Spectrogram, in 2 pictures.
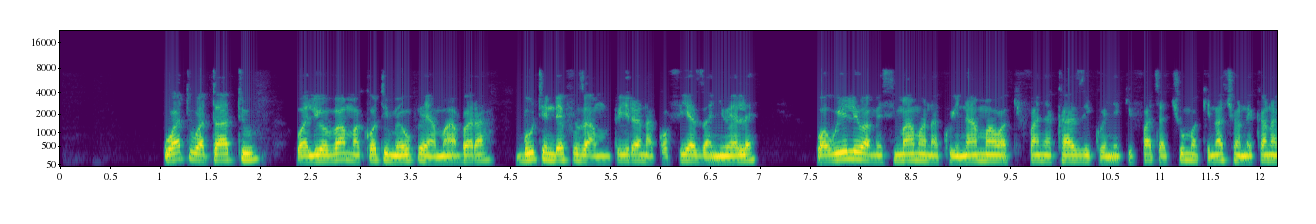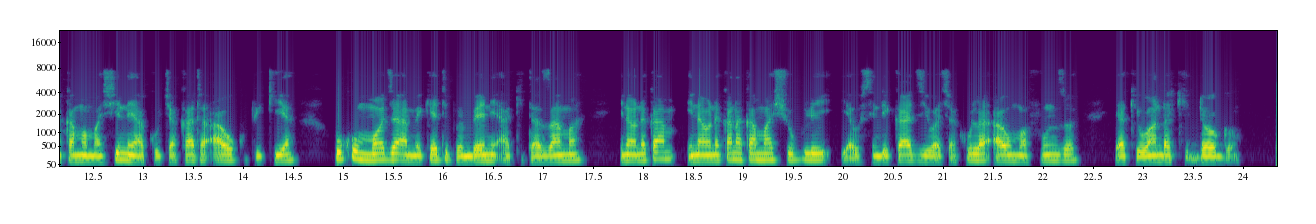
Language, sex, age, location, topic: Swahili, female, 25-35, Kisii, agriculture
